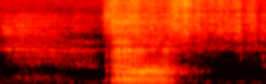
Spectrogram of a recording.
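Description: Sheets of paper shooting targets being shuffled and lifted, a soft papery rustle, with a short sound from a man's voice about a second in.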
